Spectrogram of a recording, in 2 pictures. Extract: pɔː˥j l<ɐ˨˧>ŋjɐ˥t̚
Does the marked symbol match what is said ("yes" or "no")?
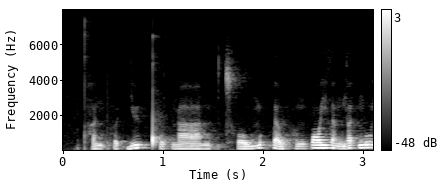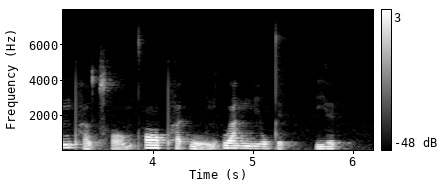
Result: no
